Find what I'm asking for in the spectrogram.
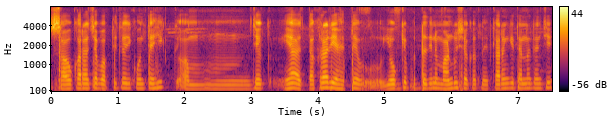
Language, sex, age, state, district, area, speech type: Marathi, male, 45-60, Maharashtra, Akola, rural, spontaneous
